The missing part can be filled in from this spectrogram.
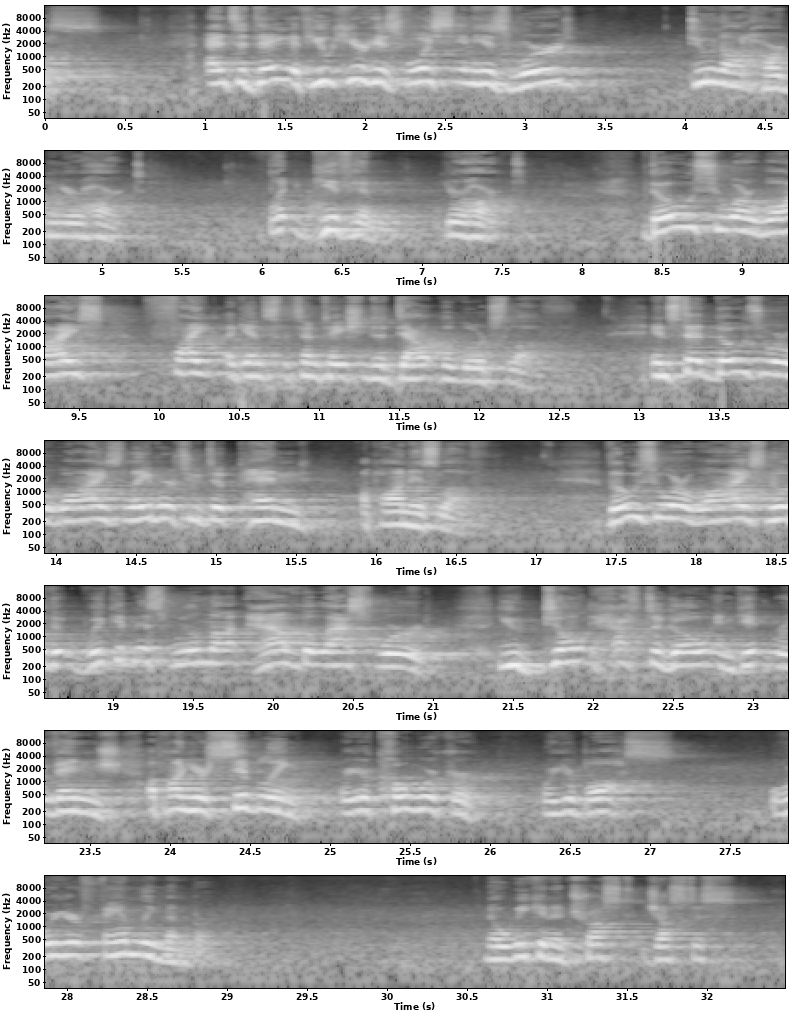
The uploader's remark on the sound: at Arlington Baptist Church in Arlington, Virginia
